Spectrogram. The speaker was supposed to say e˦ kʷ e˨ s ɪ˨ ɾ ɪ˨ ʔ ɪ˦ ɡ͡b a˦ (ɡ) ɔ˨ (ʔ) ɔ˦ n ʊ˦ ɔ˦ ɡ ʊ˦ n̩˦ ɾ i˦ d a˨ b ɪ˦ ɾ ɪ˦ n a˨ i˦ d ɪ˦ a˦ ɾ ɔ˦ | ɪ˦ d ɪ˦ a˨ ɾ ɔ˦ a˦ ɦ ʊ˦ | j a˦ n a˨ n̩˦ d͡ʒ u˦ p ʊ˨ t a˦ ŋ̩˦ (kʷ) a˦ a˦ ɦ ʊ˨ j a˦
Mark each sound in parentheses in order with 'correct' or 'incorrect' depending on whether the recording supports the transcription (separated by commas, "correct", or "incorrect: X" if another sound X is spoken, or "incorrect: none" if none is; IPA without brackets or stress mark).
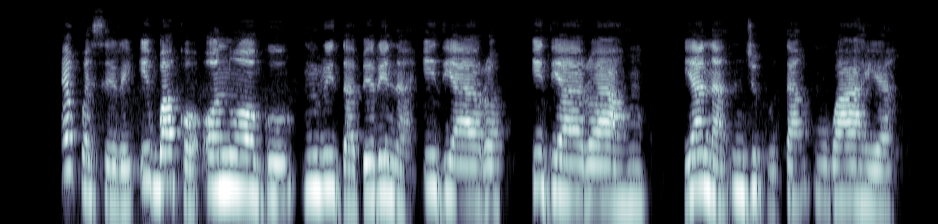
incorrect: k, correct, incorrect: ɡʷ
